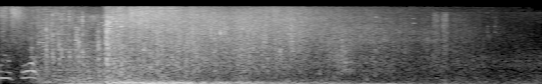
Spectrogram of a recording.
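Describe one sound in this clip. A heavy crash booms and rumbles deeply, then slowly fades.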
